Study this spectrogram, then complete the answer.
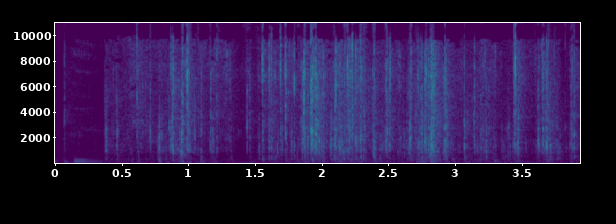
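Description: A paper bag crinkles and rustles close by.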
